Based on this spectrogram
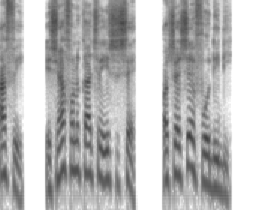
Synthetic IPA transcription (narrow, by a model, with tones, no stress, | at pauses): a˦fe˨i˨ | e˨sɥ̃a˦fʊ˦nʊ̃˦kʰa˦t͡ɕʰɪ˦ɾɛ˨je˦su˨sɛ˦ | ɔ˨t͡ɕʰɪ˨ɾɛ˨sɛ˦˨fʊ˨ɔ˨di˨di˨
